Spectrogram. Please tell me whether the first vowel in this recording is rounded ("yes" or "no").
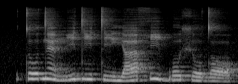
yes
